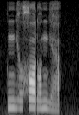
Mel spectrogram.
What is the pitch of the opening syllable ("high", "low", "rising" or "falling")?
high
